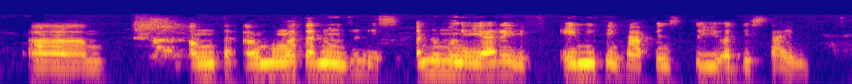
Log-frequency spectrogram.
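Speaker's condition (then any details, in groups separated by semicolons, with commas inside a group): No condition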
